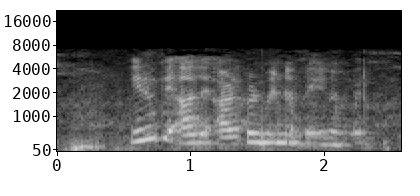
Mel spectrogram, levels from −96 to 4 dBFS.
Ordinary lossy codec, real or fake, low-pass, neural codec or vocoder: MP3, 64 kbps; fake; 7.2 kHz; codec, 16 kHz, 4 kbps, FreqCodec, larger model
